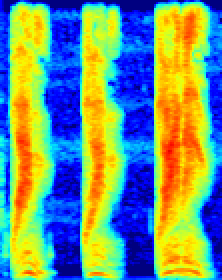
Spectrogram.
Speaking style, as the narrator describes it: I whispered loudly

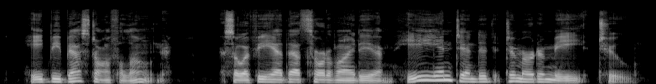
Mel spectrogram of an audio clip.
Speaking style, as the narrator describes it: said Moran dryly

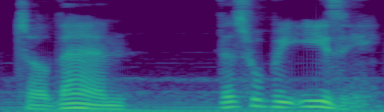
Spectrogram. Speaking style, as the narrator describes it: I sighed

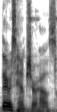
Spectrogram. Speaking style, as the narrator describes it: called the carriage man

